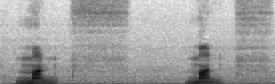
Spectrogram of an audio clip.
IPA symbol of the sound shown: θ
